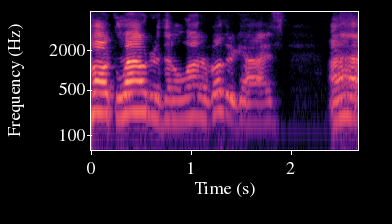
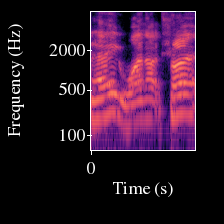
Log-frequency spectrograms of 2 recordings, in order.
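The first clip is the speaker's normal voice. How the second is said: ordinary talk, nothing marked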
